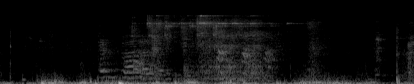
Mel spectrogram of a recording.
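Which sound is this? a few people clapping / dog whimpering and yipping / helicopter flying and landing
dog whimpering and yipping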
